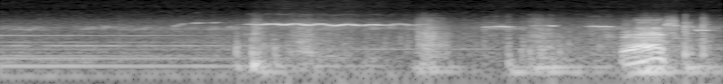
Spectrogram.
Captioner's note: whistles melodically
